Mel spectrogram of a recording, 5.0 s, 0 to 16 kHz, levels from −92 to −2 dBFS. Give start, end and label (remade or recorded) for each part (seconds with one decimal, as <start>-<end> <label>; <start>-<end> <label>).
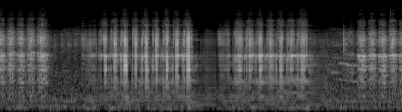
0.0-1.1 recorded; 1.1-4.1 remade; 4.1-5.0 recorded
